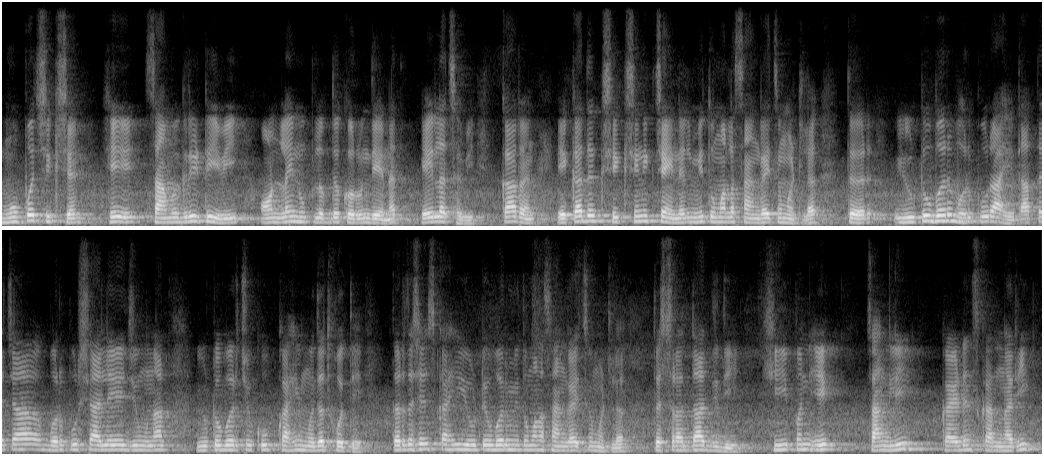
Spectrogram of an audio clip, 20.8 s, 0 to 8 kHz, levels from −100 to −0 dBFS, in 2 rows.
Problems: constant background noise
